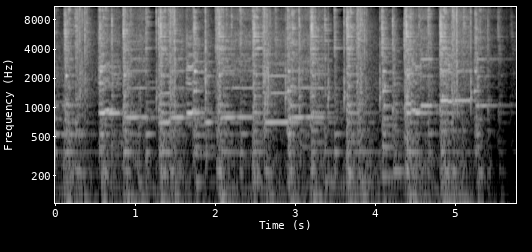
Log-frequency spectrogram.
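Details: Instrumental folk-style music with a steady beat, plucked and sustained melodic notes, and a full low end throughout; no animal voices can be picked out.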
